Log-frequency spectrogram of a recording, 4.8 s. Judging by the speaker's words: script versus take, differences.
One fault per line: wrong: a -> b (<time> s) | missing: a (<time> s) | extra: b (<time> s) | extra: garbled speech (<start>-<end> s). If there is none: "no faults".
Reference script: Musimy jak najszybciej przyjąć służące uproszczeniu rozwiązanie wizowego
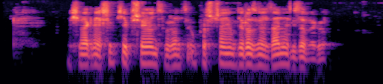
no faults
